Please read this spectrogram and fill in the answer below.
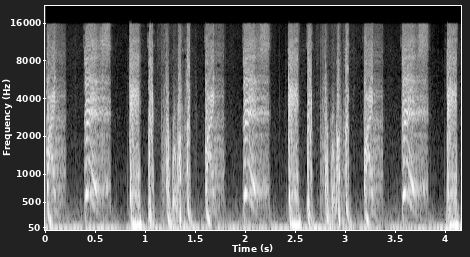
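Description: Oldskool rave/hardcore music chopped into short stuttering bursts, with a falling pitch glide repeating about twice a second and a low thump about every second and a half.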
